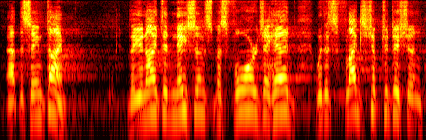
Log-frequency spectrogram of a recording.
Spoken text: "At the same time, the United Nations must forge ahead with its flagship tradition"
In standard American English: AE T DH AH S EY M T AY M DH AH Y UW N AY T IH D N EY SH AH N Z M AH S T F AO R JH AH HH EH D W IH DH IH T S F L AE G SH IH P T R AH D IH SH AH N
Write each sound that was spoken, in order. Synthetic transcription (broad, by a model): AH T DH AH S EY M T AY M DH AH Y UW N AY T IH D N EY SH AH N Z M AH S T F AO R JH AH HH EH D W IH DH IH T S F L AE G SH IH P T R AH D IH SH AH N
